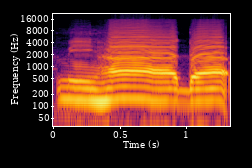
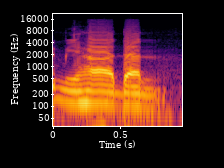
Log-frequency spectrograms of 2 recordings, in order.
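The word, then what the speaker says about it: مهادا: di akhir bacaan itu diubah menjadi panjang D maka mihada bukan lagi mihadan ya mihada alamalil Mi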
